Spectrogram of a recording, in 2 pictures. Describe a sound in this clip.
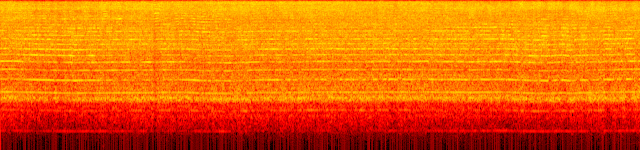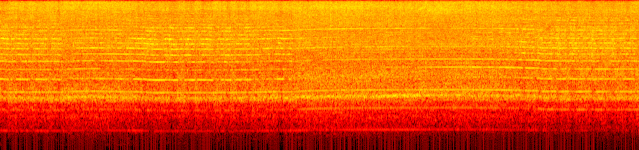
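A power sander whirs steadily against wood.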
